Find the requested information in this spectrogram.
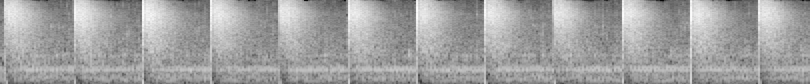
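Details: Q-switched Nd:YAG laser used for tattoo removal: sharp, regular snapping pops at about one per second; laser pulses.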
